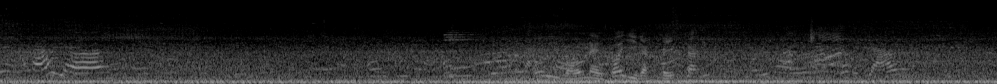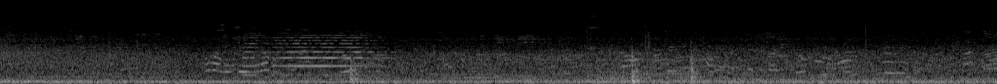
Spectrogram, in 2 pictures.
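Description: Motorbikes hum past.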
